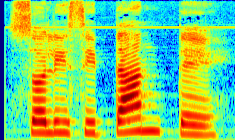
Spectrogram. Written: solicitante

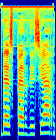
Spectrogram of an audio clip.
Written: desperdiciar

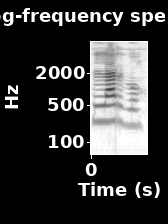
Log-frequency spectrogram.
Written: largo

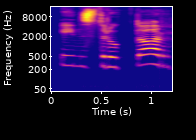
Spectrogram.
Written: instructor

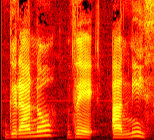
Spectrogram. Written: grano de anis

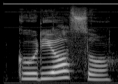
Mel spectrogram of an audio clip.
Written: curioso

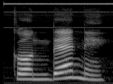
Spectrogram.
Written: condene

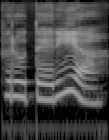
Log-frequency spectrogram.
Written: fruteria

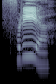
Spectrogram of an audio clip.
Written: fria

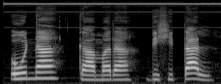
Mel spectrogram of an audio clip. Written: una camara digital

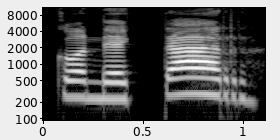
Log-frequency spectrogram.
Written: conectar

